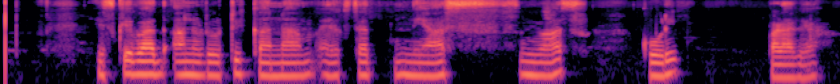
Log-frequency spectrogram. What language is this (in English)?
Hindi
